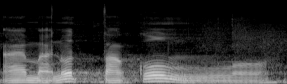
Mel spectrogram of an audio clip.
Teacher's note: Lafaz Allahnya dibaca tafkhim, ya, atau lebih tepatnya huruf lamnya dibaca tebal, tafkhim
